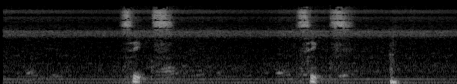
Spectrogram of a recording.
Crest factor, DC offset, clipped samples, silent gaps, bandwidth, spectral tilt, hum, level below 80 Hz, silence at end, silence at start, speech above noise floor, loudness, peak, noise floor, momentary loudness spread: 22 dB; under 0.1%; under 0.1%; none; 16.5 kHz; -3 dB/octave; 60 Hz at -55 dBFS; -52 dBFS; 0 s; 0.05 s; 20 dB; -25 LUFS; -10 dBFS; -46 dBFS; 20 LU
